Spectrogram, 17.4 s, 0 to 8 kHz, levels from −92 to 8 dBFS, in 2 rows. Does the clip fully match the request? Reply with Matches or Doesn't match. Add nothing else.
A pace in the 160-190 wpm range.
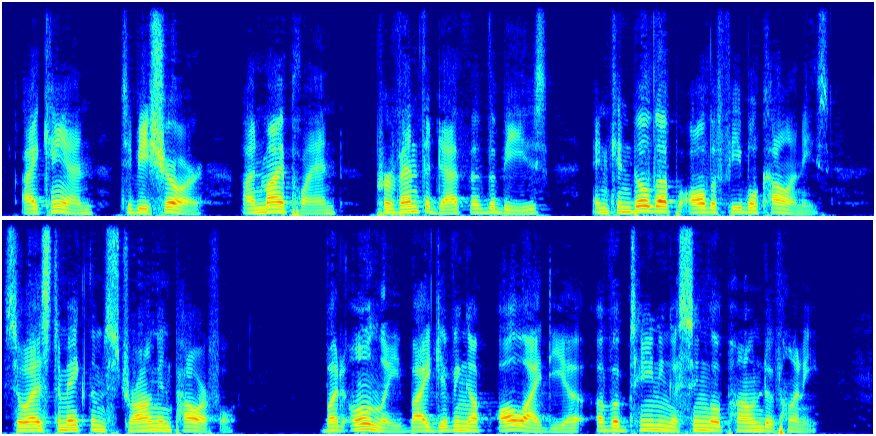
Doesn't match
